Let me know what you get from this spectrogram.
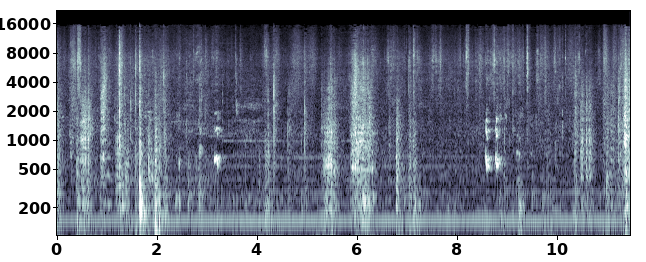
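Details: Dobermann puppies of the E litter at 25 days old, indoors in a small room: short high whimpering squeaks and soft yelps scattered through, over a steady low electrical hum and shuffling noises.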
